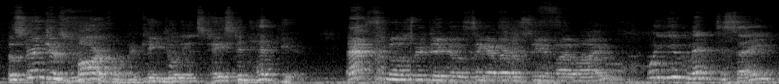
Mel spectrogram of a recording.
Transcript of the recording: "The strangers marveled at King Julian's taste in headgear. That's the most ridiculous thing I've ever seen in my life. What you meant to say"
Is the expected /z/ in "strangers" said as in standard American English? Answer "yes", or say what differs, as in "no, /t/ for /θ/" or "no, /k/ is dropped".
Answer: yes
